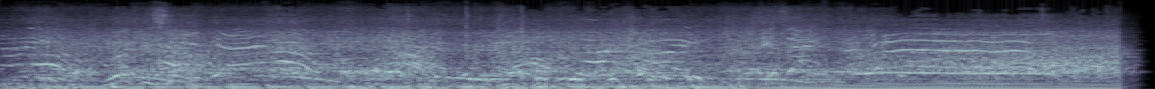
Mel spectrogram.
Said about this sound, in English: Who are these people? Why are they cheering?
